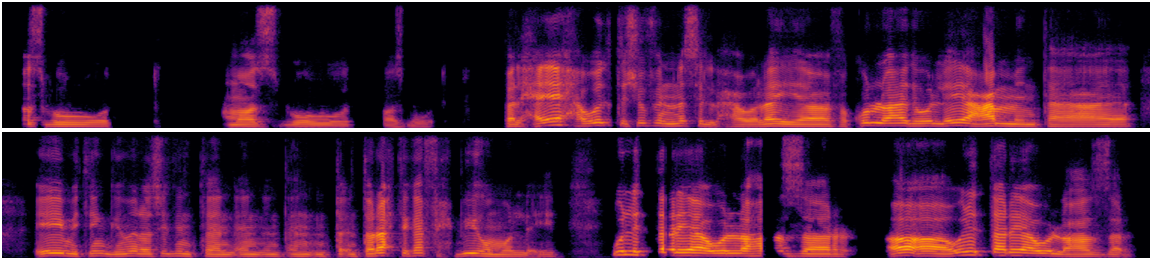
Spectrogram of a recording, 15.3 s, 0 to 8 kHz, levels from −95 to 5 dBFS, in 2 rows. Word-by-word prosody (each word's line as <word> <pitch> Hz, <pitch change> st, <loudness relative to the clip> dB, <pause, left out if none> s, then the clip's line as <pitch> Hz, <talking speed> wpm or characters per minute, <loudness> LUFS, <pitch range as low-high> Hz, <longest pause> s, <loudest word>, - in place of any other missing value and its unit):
مضبوط، 120 Hz, -2 st, -7 dB, 0.8 s
مضبوط، 110 Hz, -1 st, -7 dB, 0.2 s
مضبوط. 95 Hz, 0 st, -18 dB, 0.4 s
فالحقيقة 120 Hz, -, +3 dB
حاوَلت 180 Hz, -3 st, -4 dB
أشوف 165 Hz, 0 st, -9 dB
الناس 155 Hz, +1 st, -5 dB
اللي 115 Hz, -, -10 dB
حوالِيَّا، 125 Hz, +1 st, 0 dB
فكلُّه 160 Hz, +8 st, 0 dB
قاعد 165 Hz, -1 st, +3 dB
يقول 150 Hz, 0 st, -2 dB
لي: 155 Hz, -, -2 dB
"إيه 175 Hz, -, -1 dB
يا -, -, +4 dB
عم، 150 Hz, -3 st, +6 dB
أنتَ، 125 Hz, -1 st, -8 dB, 0.9 s
إيه 165 Hz, +1 st, +2 dB
200 150 Hz, +1 st, -7 dB
جنيه 140 Hz, +4 st, -6 dB
رصيد، 140 Hz, +1 st, -7 dB
أنتَ 135 Hz, -2 st, -10 dB
أنتَ 120 Hz, -2 st, -5 dB
أنتَ 130 Hz, -1 st, -8 dB
أنتَ 125 Hz, -1 st, -12 dB
أنتَ 125 Hz, -2 st, -10 dB
أنتَ 130 Hz, +3 st, -7 dB
رايِح 175 Hz, +3 st, +6 dB
تكافح 170 Hz, +1 st, -7 dB
بيهم 140 Hz, -7 st, -2 dB
والّا 115 Hz, -1 st, -9 dB
إيه؟" 120 Hz, +1 st, -17 dB, 0.3 s
واللي 225 Hz, -1 st, 0 dB
اتريَّق 185 Hz, -4 st, +5 dB
واللي 155 Hz, -1 st, +4 dB
هزَر. 140 Hz, -2 st, -1 dB, 0.2 s
آه، 150 Hz, -5 st, +8 dB
آه، -, -, +4 dB
واللي 210 Hz, +7 st, -1 dB
اتريَّق 185 Hz, -4 st, +3 dB
واللي 155 Hz, -5 st, +1 dB
هزَر. 125 Hz, -2 st, -3 dB
135 Hz, 165 wpm, -22 LUFS, 120-160 Hz, 0.9 s, آه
